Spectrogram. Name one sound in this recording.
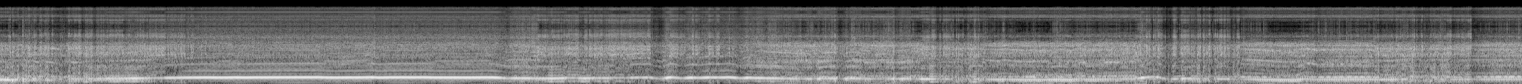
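A race car engine roars up close, its pitch rising and falling with the throttle.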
